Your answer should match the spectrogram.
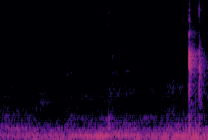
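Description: A single sharp click just before the end, after a few faint ticks, over a low hum.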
